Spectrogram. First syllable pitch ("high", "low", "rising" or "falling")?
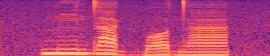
high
